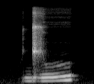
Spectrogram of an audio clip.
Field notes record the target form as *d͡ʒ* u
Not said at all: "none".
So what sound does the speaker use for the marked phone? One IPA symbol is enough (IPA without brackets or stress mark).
d͡ʒ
